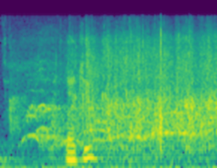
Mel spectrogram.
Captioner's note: applause and cheering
